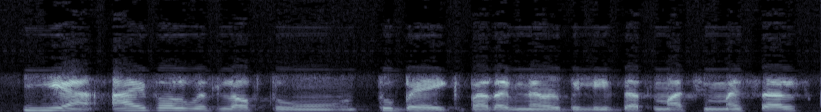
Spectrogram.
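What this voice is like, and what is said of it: Spanish accent. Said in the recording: “I can tell from your accent that you're from Spain”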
